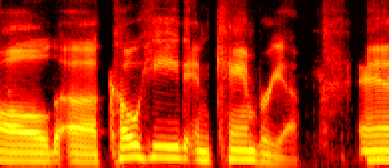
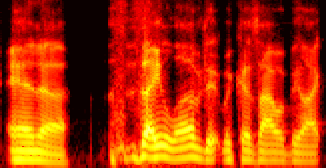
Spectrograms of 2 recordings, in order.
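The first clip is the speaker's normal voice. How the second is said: ordinary talk, nothing marked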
